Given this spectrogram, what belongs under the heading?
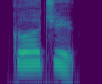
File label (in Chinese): "歌剧", Chinese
